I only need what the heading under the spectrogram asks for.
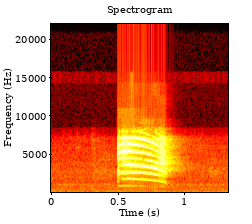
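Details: A single loud, strident, buzzy jeer from a blue jay upset again, lasting under half a second, with only a faint low hum around it.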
